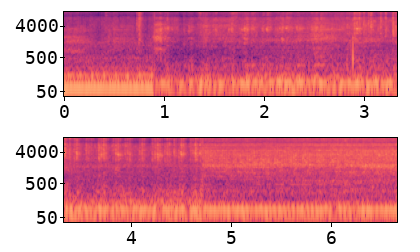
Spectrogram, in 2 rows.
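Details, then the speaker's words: 1996 Mustang GT 4.6 V8, warming up after a starter replacement: rough running with a deep, uneven thud under the exhaust drone. Suspected rod knock, unconfirmed. "sounds like it's got a rod knock okay that does got a rod knock"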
